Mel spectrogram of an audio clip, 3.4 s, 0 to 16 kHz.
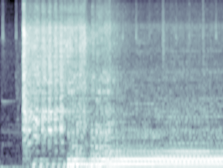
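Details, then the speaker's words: IS300 with a 1JZ swap, drive-by-wire deleted after pedal position sensor trouble: short crank, then a steady, even idle at about 1100 rpm with no misses and no check engine lights; healthy idle. "I deleted the drive-by-wire stuff out of it, and it's like, look at it. It's just idling. It's at like 1100 RPMs right now."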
